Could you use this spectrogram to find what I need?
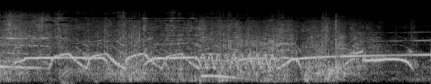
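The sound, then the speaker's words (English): A police siren wails loudly as a police car pulls up to a protesters' barricade of signs in the middle of the road, its rapid up-and-down yelp sweeping repeatedly over steady traffic noise, with a second, lower siren tone briefly joining in. “Because as you see the cop car pulling up and they've got their little thing in the middle of the road with their signs that are built up, cop car, boom, right through it.”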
